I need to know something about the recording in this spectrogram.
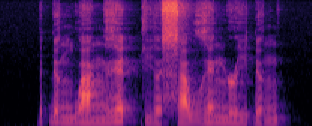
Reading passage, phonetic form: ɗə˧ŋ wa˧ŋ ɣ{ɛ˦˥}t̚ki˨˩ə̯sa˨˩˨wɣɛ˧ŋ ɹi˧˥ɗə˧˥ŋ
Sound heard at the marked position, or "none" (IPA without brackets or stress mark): ɛ˦˥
